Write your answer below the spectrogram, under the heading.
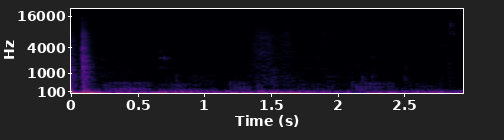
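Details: Low, even purring from Gaia, a pregnant long-haired tabby cat, as she is petted indoors in the evening; a sharp click opens the short stretch, then a soft rumble continues.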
